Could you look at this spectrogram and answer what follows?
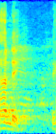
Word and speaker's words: Hyundai: sana bikin Honda sini hundai Hyundai kan dibacanya Hai Ya kan sana Honda sini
